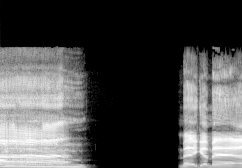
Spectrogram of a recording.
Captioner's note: both scream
